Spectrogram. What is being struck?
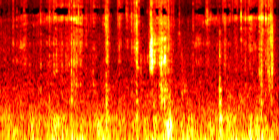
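Soap bar shaved with a metal blade.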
